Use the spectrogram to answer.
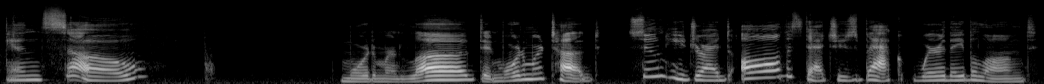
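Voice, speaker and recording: A woman reading a children's storybook aloud dramatically, with theatrical, deliberate phrasing and drawn-out words. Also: medium pitch, very animated, dry recording.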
